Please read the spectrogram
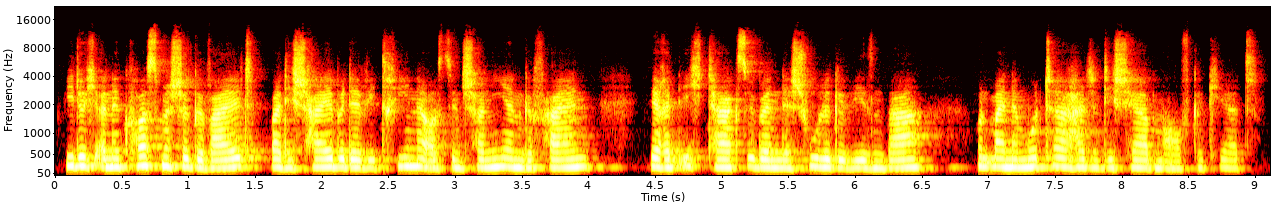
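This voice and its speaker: A woman reads first-person literary prose aloud at a calm, measured pace. Her pitch sits in a middle range and barely moves, which gives the narration a steady, even, almost flat feel. It sounds like a scripted audiobook reading.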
